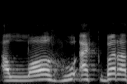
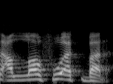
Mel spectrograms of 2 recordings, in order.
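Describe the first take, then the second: First: The syllable after Allah begins with h. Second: The syllable after Allah begins with f. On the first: The speaker calls it right. "উনি আল্লাহু আকবার আছে না" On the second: The speaker calls it wrong. "হায়ের জায়গায় ফু উচ্চারণ করে ফেলতেছে"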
